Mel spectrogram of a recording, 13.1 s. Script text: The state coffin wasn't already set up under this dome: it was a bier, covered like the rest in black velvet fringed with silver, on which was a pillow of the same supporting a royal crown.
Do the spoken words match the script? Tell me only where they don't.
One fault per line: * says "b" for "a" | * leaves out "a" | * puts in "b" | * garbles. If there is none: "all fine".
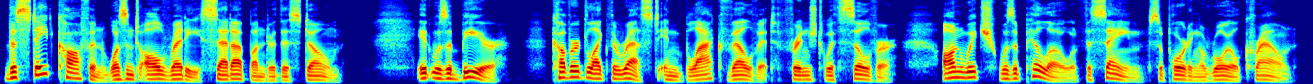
all fine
